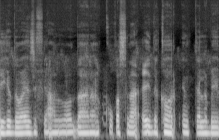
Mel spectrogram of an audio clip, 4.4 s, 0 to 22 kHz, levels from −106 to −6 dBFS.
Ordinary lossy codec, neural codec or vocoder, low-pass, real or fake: none; vocoder, 44.1 kHz, 128 mel bands every 256 samples, BigVGAN v2; none; fake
